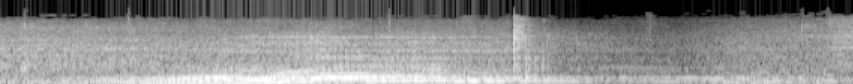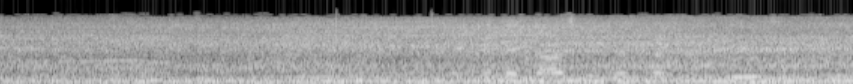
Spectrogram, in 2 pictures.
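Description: Supercar engine revs hard on a Munich street, a loud rising harmonic sweep peaking over about two seconds before cutting off, then a steadier engine and traffic rumble continues; a voice speaks in the background.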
